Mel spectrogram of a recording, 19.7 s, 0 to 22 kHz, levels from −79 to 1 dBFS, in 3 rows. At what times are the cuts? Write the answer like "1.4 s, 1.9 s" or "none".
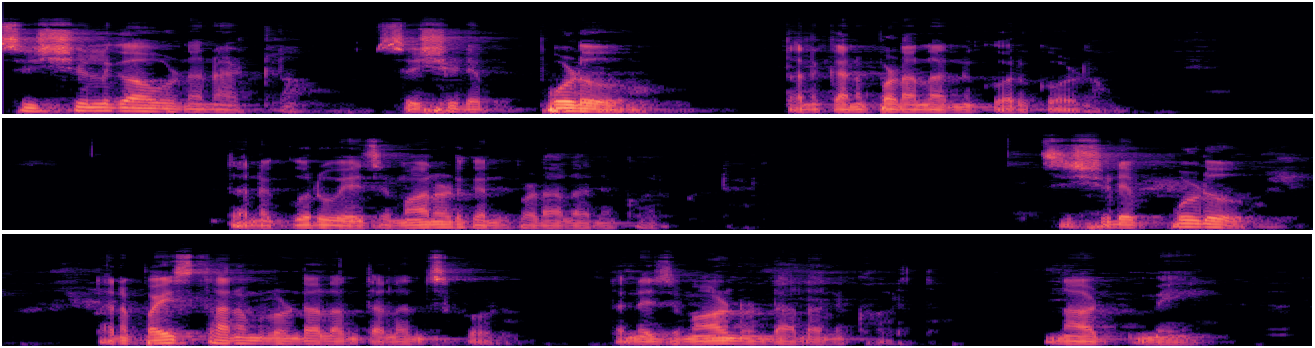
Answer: none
